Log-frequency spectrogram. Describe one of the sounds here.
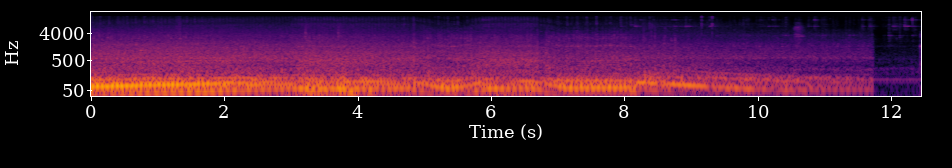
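A tank engine rumbles deeply as the tank drives over rough ground.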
